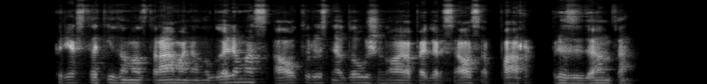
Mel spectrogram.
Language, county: Lithuanian, Kaunas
